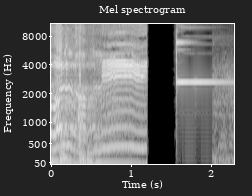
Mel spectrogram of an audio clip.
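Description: A man's voice singing loudly cuts off a little over a second in. After a brief silence a single bright ding chime sounds and rings on, slowly fading.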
